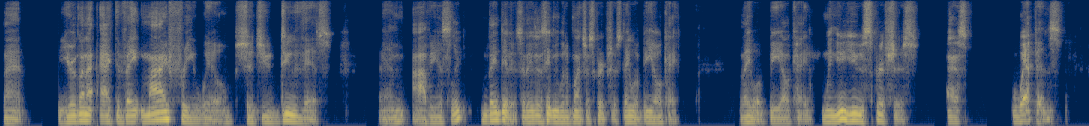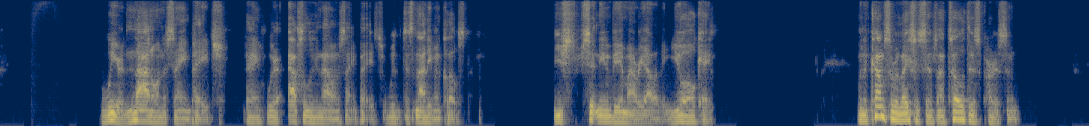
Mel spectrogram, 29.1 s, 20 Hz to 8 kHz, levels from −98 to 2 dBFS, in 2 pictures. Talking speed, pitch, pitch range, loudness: 165 wpm, 95 Hz, 85-110 Hz, -27 LUFS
